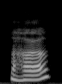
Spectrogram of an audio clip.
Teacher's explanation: Ha will come out from the lower part of throat.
